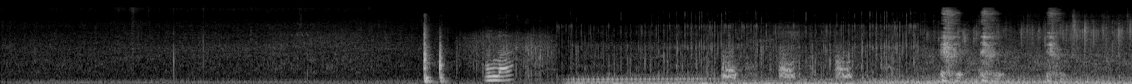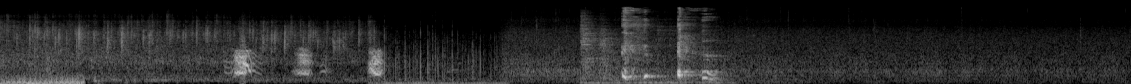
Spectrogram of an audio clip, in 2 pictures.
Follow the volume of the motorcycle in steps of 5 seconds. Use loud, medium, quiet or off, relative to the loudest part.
quiet, loud, loud, off, off.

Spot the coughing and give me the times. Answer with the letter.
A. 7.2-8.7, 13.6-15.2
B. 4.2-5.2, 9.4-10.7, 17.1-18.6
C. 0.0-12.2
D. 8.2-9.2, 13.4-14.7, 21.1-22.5
B.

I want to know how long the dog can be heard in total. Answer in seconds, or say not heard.
3 s.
